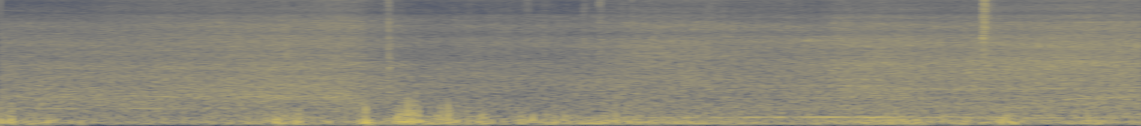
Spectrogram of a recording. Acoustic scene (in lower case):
residential area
